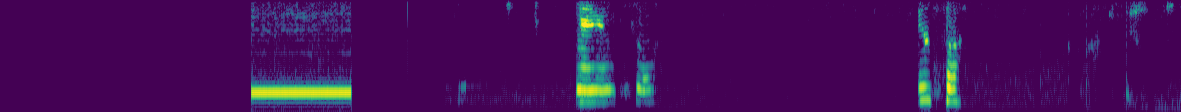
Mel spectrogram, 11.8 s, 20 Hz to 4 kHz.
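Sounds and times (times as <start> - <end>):
mobile phone signal tone during a call: 2.5 - 3.6
speech: 5.8 - 6.7, 9.2 - 9.7.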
